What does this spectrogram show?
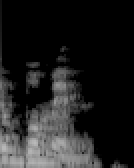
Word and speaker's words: women: विमेन, यहां पर थोड़ा सा एक्सप्लेन कर दूं कि जो वर्ड सिंगुलर फॉर्म है इसकी वो है वुमेन, WOMAN, लेकिन जो WOMEN है that is pronounced as विमेन, विमेन.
